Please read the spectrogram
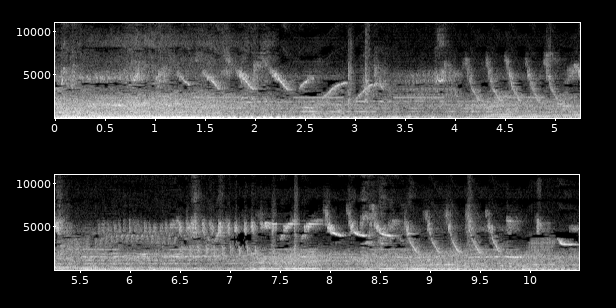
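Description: Caged white-rumped shamas (murai batu) calling, a quick run of short sweeping chirps that grows busiest near the end. A low rumble sits under the first few seconds.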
